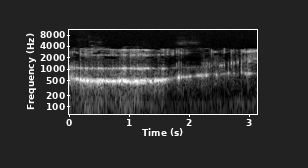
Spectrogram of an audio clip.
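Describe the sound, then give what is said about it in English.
Arm fart sounds: one long, buzzy, rubbery blat lasting over a second, followed by a few shorter sputtering squelches, with no talking. “Some arm fart sounds from ….”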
